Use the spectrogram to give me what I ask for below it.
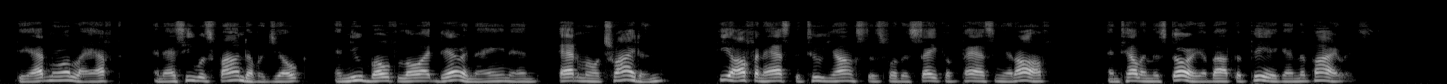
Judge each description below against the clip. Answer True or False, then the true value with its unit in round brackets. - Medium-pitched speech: True (145 Hz)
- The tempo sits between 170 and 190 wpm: True (175 wpm)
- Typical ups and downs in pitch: True (3.8 semitones)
